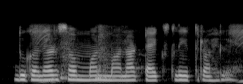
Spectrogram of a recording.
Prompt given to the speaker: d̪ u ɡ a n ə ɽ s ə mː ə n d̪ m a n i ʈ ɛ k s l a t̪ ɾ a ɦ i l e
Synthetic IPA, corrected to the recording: d̪ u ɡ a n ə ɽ s ə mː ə n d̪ m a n a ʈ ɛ k s l e t̪ ɾ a ɦ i l e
